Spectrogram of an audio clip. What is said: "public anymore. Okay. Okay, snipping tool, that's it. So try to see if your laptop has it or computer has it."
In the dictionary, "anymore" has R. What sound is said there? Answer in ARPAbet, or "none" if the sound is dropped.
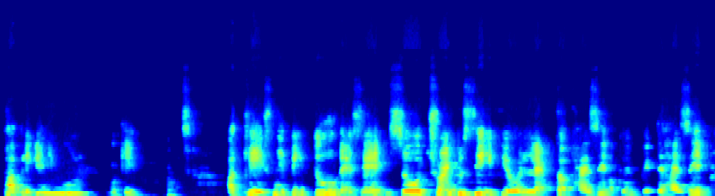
L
